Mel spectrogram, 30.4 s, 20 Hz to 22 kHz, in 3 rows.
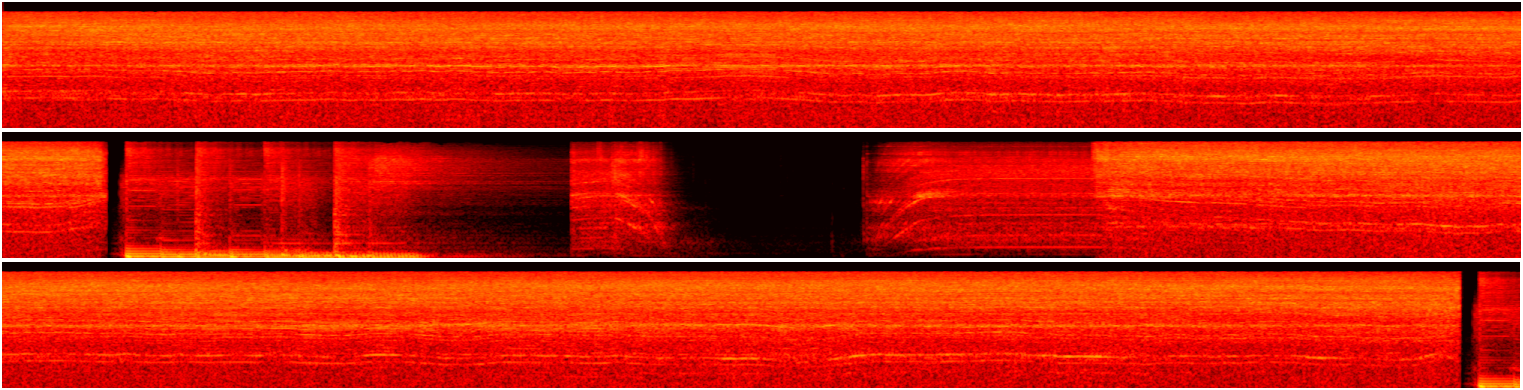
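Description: DeWalt DCS573 brushless cordless circular saw on a 5.0 Ah 20V Max battery, ripping continuously through OSB with a steady motor whine that wavers slightly in pitch under load. The sound cuts off sharply about eleven seconds in. A brief burst of music and a moment of near silence follow, and then the saw spins up and resumes cutting about seventeen seconds in.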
